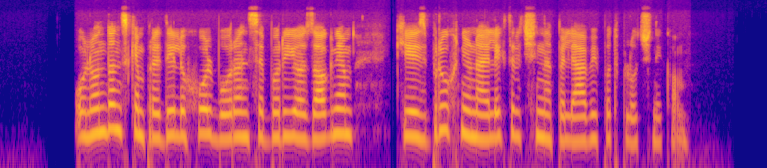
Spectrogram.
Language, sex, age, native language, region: Slovenian, female, 18-29, Slovenian, Central Slovenia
